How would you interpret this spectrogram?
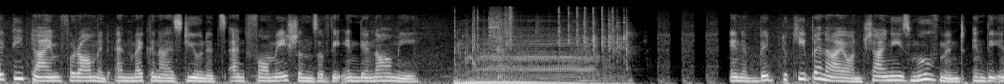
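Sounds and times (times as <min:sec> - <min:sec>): rapid ticking: 0:04.6 - 0:07.3.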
